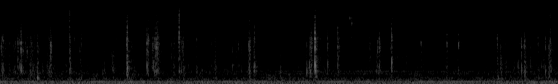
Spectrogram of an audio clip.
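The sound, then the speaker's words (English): Rapid, uneven computer keyboard clacking while playing a tennis video game, sharp key presses tapping in quick bursts over a steady low electrical hum, with one louder clack standing out midway. “This is not easy. Not with a keyboard, it's not.”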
